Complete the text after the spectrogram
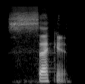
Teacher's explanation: Your stress is on the first syllable. So that means that what you need to do is you need your first syllable to go a little higher in pitch. You need your second syllable to go a little lower.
